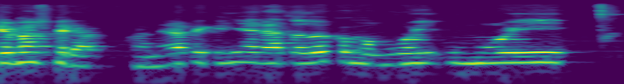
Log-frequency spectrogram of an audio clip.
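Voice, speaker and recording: A woman's plain, everyday voice at a medium pitch and fairly quick pace. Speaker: online marketing coach and video host. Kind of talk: casual interview.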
